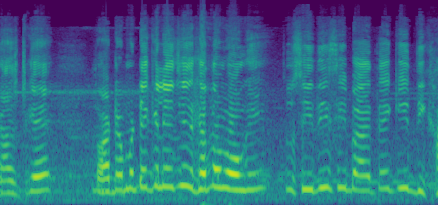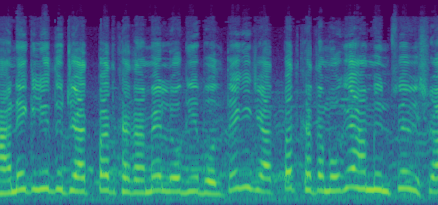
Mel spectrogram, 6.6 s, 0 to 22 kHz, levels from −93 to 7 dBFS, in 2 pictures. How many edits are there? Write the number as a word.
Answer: one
